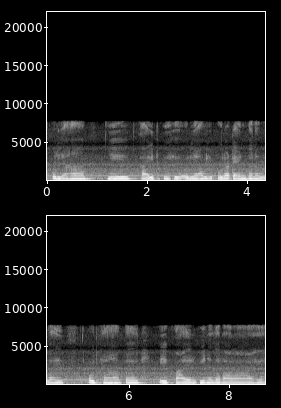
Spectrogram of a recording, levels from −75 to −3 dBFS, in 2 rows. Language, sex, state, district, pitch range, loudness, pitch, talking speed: Hindi, female, Uttarakhand, Tehri Garhwal, 210-230 Hz, -14 LUFS, 220 Hz, 165 wpm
